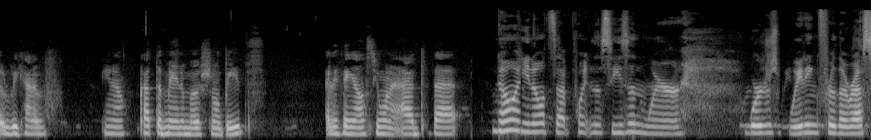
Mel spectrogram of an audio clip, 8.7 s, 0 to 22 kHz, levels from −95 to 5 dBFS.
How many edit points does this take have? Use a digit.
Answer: 2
